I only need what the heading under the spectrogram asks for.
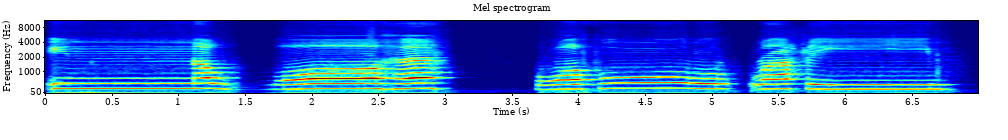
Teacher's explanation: علیہ ان اللہ، نون مشدد ہے تو غنہ کریں گے اور لفظ اللہ کی لام موٹی پڑی جائے گی کیونکہ اس کے پیچھے والے حرف یعنی کہ نون کی زبر ہے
